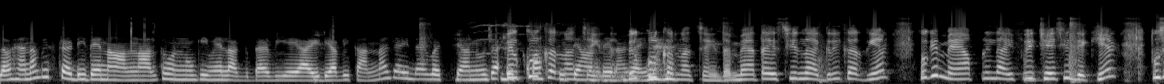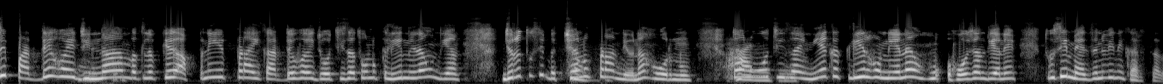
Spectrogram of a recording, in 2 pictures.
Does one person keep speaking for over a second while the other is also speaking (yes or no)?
yes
